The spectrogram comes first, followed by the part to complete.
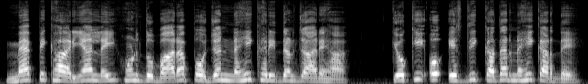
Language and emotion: Punjabi, disgusted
